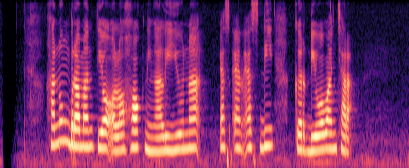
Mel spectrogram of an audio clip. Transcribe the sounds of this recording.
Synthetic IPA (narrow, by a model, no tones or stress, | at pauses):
hanuŋbɾamant̪iɔʔɔlɔhɔk̚niŋalijuna | ɛsɛnɛsdikɨrdiwawaɲt͡ʃaɾa̰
